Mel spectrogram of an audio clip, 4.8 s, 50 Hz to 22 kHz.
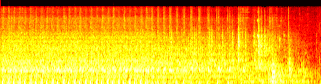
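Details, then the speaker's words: Late-1990s Wood-Mizer LT15 band sawmill engine that sat unused for years, run after maintenance: a steady fast beat of about four firings a second with no misses or knocks, then it winds down. Healthy running. "I'm just happy this woodmizer lt15 is old as it is actually still running"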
